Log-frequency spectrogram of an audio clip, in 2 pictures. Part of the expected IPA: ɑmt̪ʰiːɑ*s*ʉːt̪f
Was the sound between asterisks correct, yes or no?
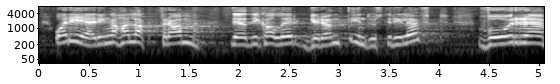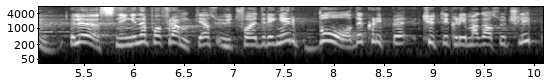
yes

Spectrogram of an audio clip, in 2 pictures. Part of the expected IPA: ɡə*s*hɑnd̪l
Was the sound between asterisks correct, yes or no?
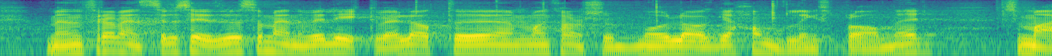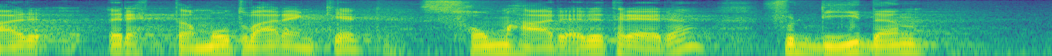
no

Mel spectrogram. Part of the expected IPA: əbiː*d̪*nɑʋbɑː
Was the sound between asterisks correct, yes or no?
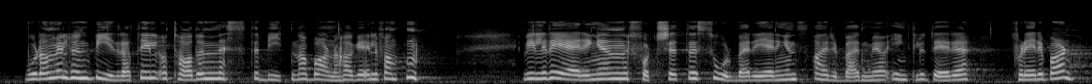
no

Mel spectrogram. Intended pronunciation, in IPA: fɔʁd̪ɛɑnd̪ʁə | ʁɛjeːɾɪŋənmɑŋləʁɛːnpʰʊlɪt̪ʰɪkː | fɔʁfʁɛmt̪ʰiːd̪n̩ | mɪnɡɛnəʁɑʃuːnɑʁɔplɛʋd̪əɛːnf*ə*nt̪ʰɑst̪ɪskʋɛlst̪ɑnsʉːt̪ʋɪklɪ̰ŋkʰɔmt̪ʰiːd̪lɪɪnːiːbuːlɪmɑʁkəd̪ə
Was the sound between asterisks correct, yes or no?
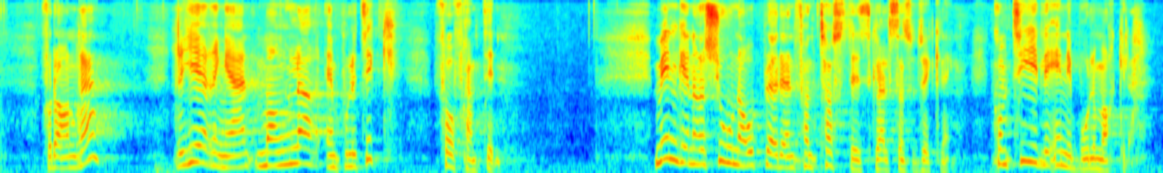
no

